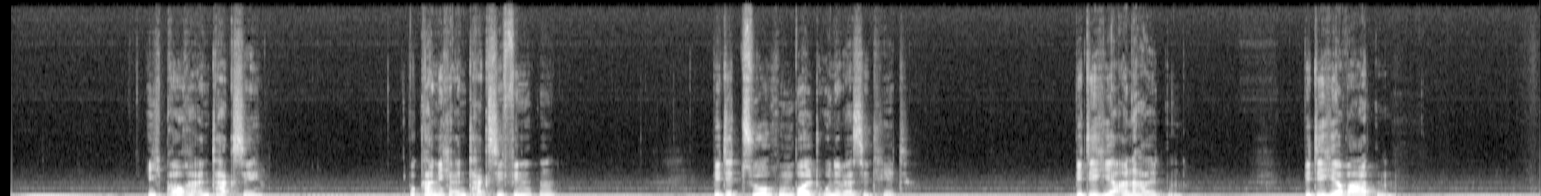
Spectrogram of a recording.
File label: German Lesson Taxi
